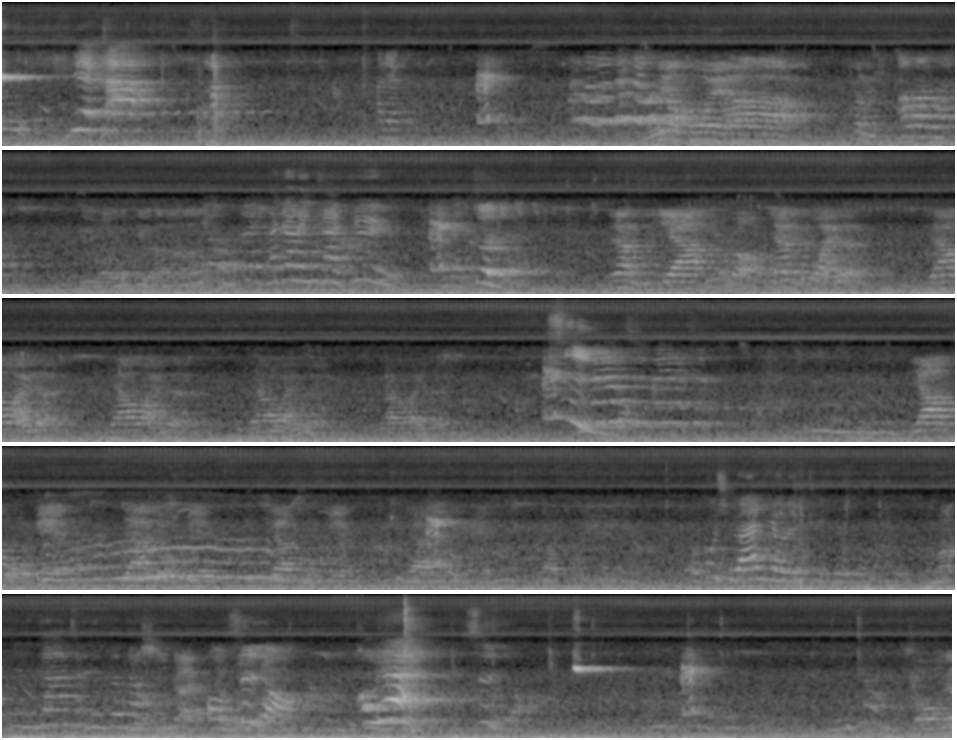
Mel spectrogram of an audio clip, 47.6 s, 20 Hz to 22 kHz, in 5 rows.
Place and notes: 大同鄉崙埤村, Yilan County - Children and teachers
Children and teachers, Children are learning inline wheels, Traffic Sound, At the roadside
Sony PCM D50+ Soundman OKM II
